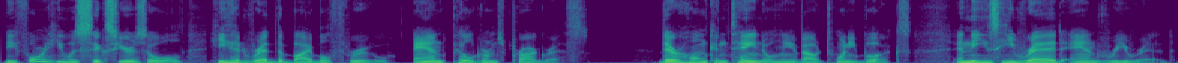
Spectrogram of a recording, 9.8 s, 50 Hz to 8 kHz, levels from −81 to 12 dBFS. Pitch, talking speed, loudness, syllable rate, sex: 135 Hz, 175 wpm, -19 LUFS, 4.7 syllables/s, male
